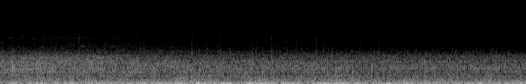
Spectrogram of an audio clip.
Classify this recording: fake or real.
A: real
